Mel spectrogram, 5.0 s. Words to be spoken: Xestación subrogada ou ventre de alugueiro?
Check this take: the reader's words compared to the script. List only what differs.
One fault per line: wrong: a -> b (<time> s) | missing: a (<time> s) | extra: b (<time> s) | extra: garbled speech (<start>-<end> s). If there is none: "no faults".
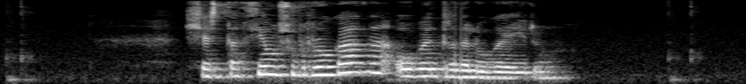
no faults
